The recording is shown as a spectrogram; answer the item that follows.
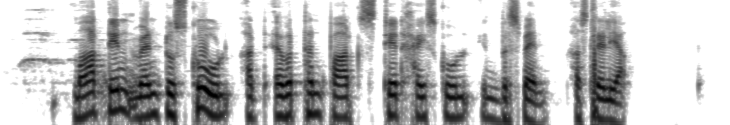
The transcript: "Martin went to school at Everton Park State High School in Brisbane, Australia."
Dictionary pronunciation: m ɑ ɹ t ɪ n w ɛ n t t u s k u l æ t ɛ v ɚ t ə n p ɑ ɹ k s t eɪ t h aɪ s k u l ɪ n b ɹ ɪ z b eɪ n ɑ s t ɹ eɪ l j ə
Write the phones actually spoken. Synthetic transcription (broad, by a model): m ɑ ɹ t ɪ n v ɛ n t t u s k u l æ t ɛ v ɚ t ə n p ɑ ɹ k s t eɪ t h aɪ s k u l ɪ n b ɹ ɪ s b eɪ n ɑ s t ɹ eɪ l j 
